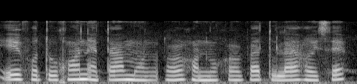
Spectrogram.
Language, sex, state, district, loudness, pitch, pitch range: Assamese, female, Assam, Sonitpur, -13 LUFS, 210 Hz, 200-215 Hz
